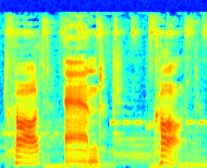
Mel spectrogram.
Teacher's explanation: Canadians pronounce the words caught and caught the same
